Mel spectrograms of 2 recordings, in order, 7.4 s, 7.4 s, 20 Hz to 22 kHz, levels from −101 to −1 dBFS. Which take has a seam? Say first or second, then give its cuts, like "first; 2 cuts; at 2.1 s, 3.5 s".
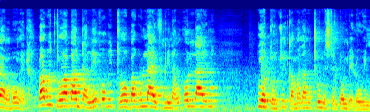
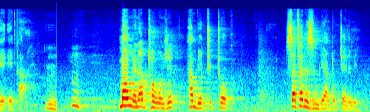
second; 1 cut; at 1.1 s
